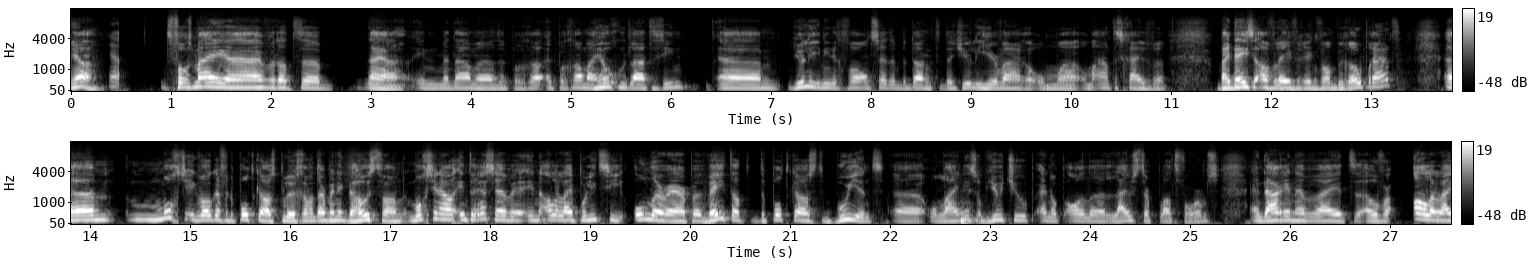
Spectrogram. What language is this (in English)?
Dutch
